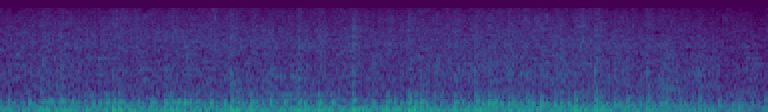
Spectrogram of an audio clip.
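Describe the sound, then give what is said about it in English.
The small engine of a three-wheeled Velorex, a frog-shaped cross between a motorbike and a car, runs steadily, a loud, rough, throbbing putter with faint rattling and no voices throughout. “The result was a cross between a motorbike and a car known as Velarex or Hadraplan.”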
